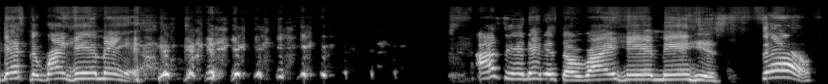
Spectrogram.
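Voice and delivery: a slow, gleeful, laughing reveal; excited recognition. Real, not acted. Host recognizing the voice on the phone, loud and laughing.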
